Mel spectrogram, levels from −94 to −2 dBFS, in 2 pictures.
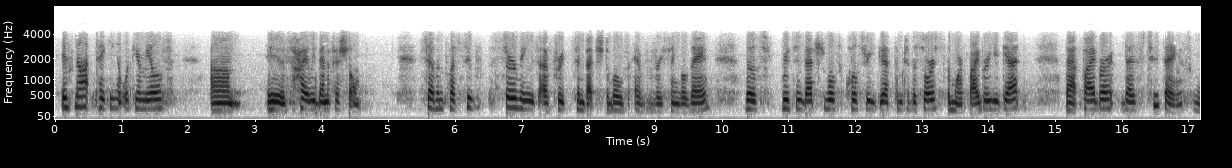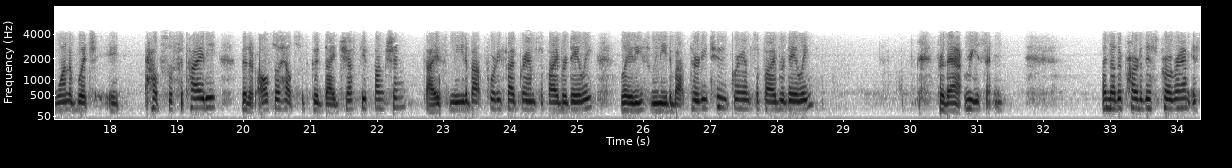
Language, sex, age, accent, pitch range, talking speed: English, female, 50-69, American, 165-215 Hz, 145 wpm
